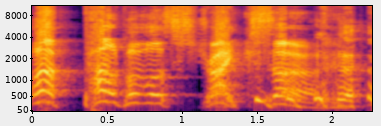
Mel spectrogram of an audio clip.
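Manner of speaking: high-pitched, loud, gallant cry. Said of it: "and he just goes".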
